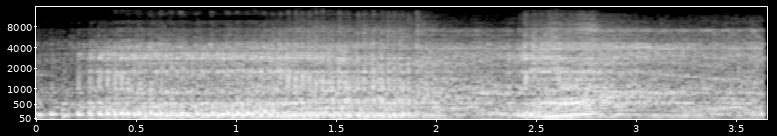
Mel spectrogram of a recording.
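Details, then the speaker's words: Peugeot 103 with Airsal 65 cylinder, mixture screw closed yet still very rich, carb jets unknown after scavenging; small two-stroke bogs and burbles on each throttle blip instead of revving crisply; rich mixture. "je sais plus tout ce qui est en réglage en tout cas là on avise de richesse fermée et ça s'enrichit encore"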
